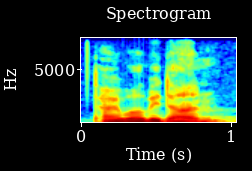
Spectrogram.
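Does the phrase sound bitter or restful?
bitter. It sounds bitter and resigned. The speaker grudgingly gives in. The speaker calls it wrong. "with bitter resentment or defeated resignation"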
